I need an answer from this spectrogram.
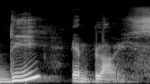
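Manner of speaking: long "ee" in the before employees; "the" as "dee". Shown as a demonstration. Teacher models the vowel rule, the as "dee". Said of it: "এখানেও vowel আছে".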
